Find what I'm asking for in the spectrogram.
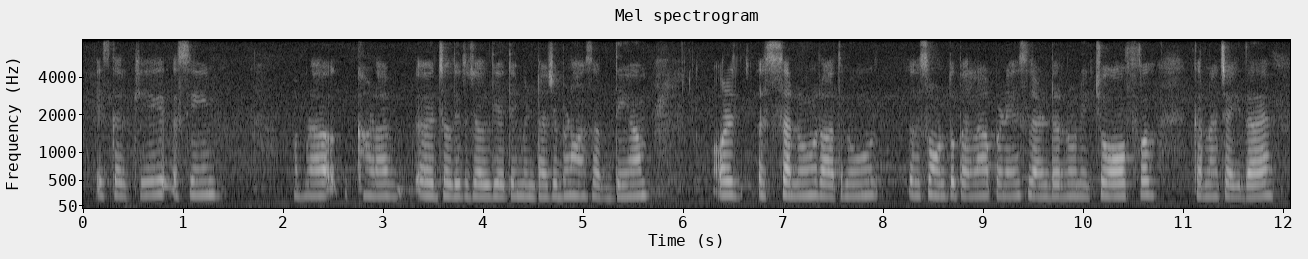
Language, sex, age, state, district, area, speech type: Punjabi, female, 18-30, Punjab, Mohali, rural, spontaneous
